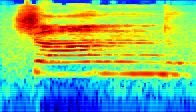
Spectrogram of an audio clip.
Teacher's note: अनुनासिक का उच्चारण करते समय जो हवा है वो हमारे नाक और मुख दोनों से निकलती है · तो यहाँ पर दोस्तों चंद्र बिंदु, जैसे कि अगर मैं है हमारे पास है चांद, तो अगर आप इसका उच्चारण करेंगे तो देखिए चांद है ना, तो इसका जो उच्चारण है वो किससे हो रहा है, नहीं, तो इसका जो हम उच्चारण कर रहे हैं तो जो हवा है वो हमारे मुख से और नाक से दोनों से निकल रही है।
